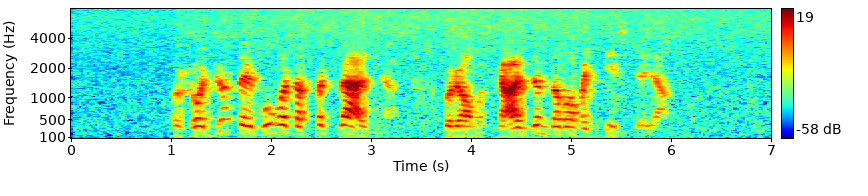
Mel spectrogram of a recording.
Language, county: Lithuanian, Šiauliai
